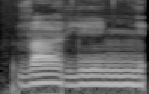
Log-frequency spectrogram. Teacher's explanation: The part of this word that is exceptionally difficult is that soft sign after the N, making it ny, followed by a pronounced ye. Varyenye. Thus you see that the doubled Y between the second to last syllable and the last syllable is actually well merited.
